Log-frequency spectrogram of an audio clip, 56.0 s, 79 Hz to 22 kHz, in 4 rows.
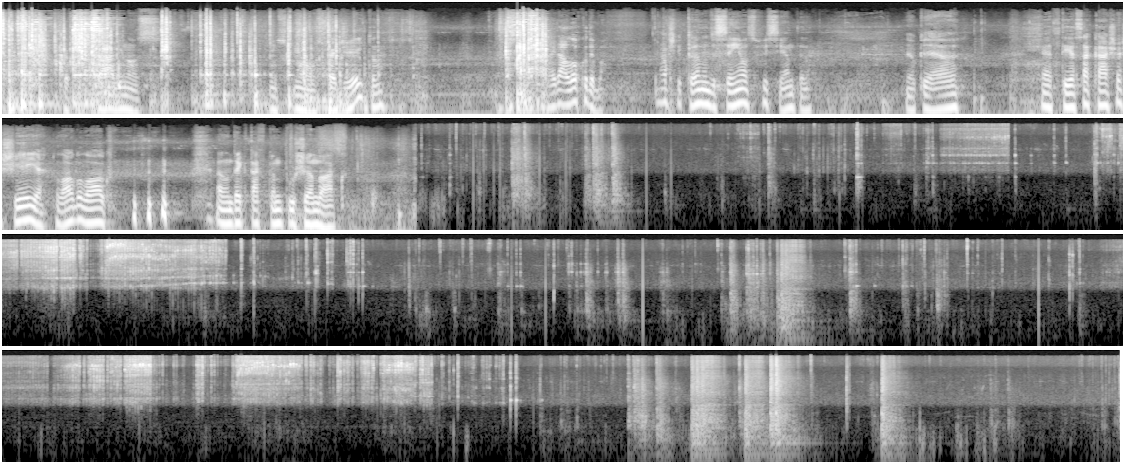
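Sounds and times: plastic pipe scraping and squeaking: 0.0s - 13.4s.

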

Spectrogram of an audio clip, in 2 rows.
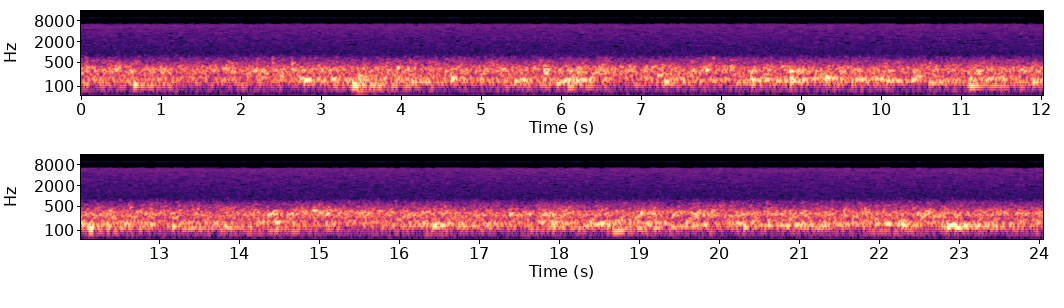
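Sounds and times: muffled underwater rumble: 0.0s - 24.0s.

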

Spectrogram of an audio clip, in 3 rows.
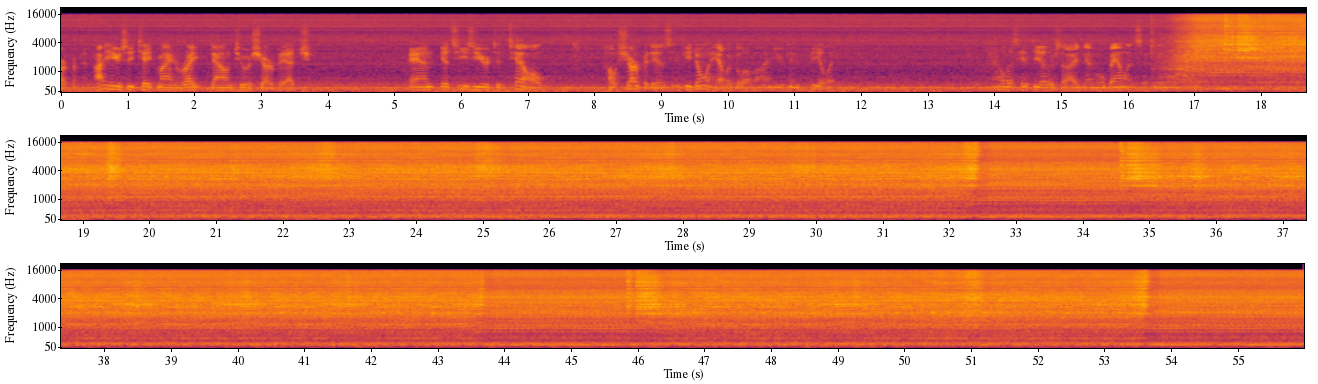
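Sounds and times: belt sander motor hum: 16.4s - 56.0s
blade grinding on sanding belt: 16.5s - 56.0s.

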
